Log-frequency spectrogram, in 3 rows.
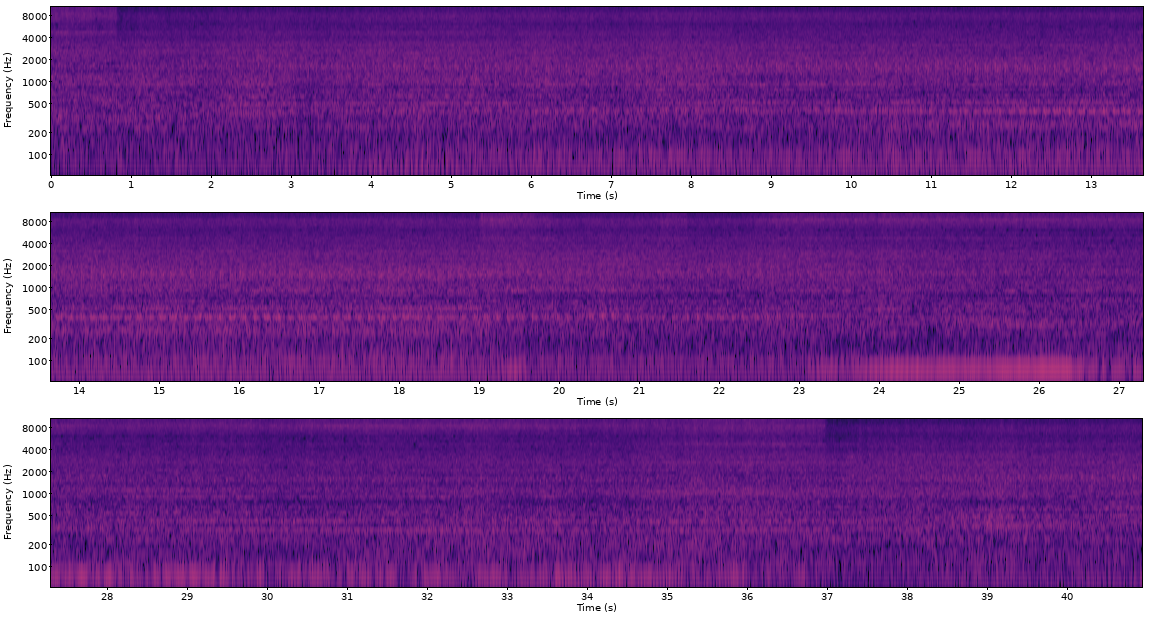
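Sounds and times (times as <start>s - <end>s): engine running: 0.0s - 40.9s.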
